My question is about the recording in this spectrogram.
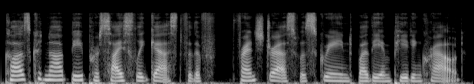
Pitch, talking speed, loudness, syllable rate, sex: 170 Hz, 215 wpm, -19 LUFS, 5.5 syllables/s, female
